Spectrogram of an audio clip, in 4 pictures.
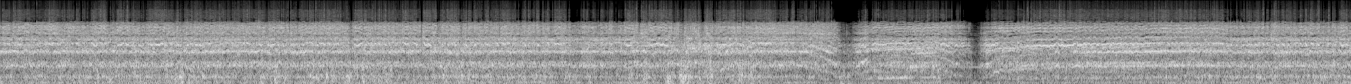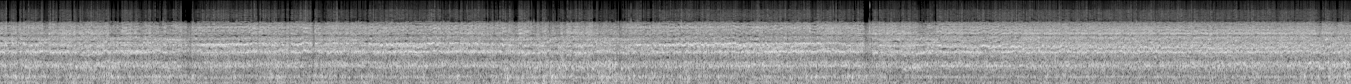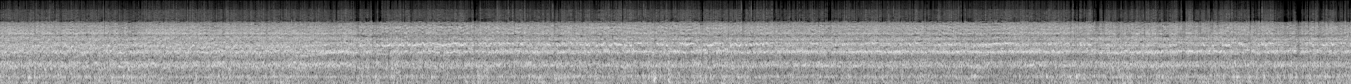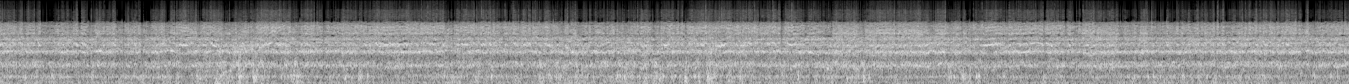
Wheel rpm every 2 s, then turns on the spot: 230, 230, 240, 220, 130, 200, 230, 220, 230, 220, 210, 210, 210, 210, 210, 220, 230, 230, 230, 230, 230, 230, 230, 230, 220, 220, 230.
none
